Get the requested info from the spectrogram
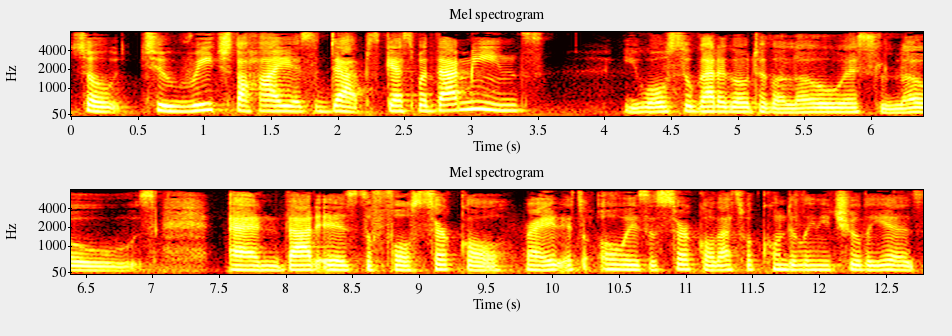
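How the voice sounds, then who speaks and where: A woman's normal speaking voice, fairly low in pitch, with ordinary pitch variation and a fairly slow pace, on a very clean recording with a silent background. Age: 30s. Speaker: spiritual podcaster. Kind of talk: spiritual monologue. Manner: casual, conversational.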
